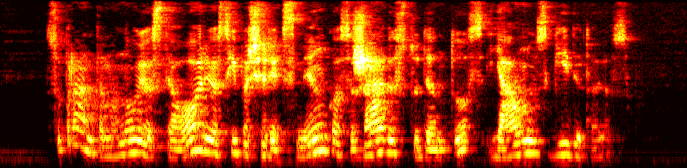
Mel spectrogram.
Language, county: Lithuanian, Tauragė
